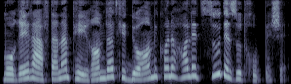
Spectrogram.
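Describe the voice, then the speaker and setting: A woman voicing a calm, kind father bear in a storybook. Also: on the high side.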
